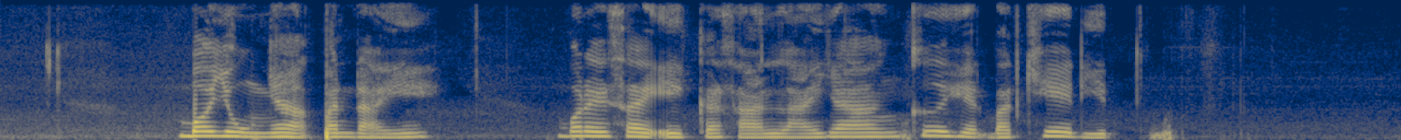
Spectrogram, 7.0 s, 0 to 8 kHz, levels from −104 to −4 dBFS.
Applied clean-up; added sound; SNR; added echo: none; none; none; none.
